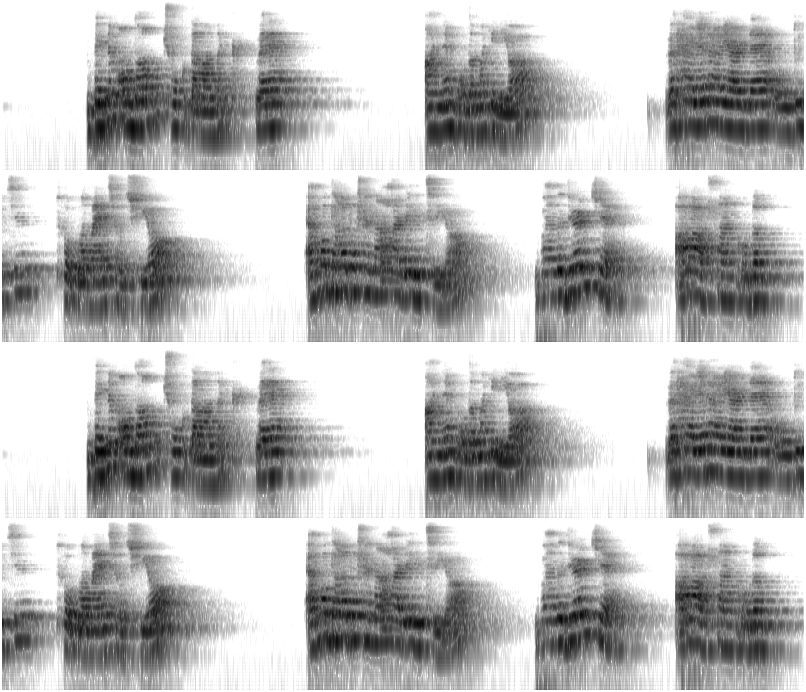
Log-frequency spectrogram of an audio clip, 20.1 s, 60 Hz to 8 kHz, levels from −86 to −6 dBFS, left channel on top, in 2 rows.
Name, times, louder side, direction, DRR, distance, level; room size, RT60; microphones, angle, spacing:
voice 1, 1.1-2.8 3.2-3.5 5.3-6.6 8.3-10.4 10.8-12.1 13.8-15.8 16.8-17.8 18.4-19.5, right 1 dB, 10° left, -2 dB, 5.4 m, -18 dB
15.0 x 14.0 x 3.0 m, 0.95 s
head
